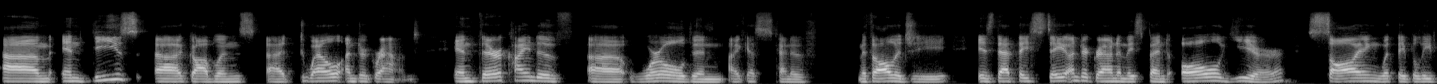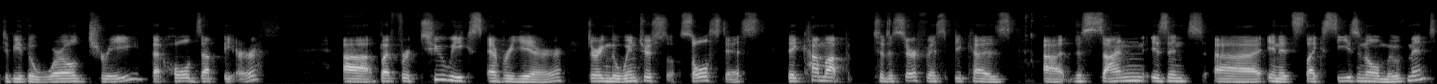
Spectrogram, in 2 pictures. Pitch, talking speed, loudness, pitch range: 140 Hz, 150 wpm, -21 LUFS, 130-150 Hz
